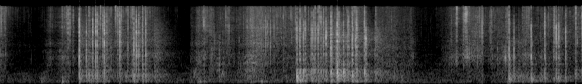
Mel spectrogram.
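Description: Fingertips and a palm press the bubbles of a flat sheet of clear plastic bubble wrap lying on a table and rub across the sheet. Bright, dry crinkling and crackling comes in three dense bursts separated by brief quieter lulls, with little low-end weight.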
